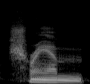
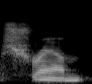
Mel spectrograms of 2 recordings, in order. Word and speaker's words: SRAM: about your pronunciation of Shram so I always say I always say sham but you say Shram you kind of add like this sh sound like sh like Shram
